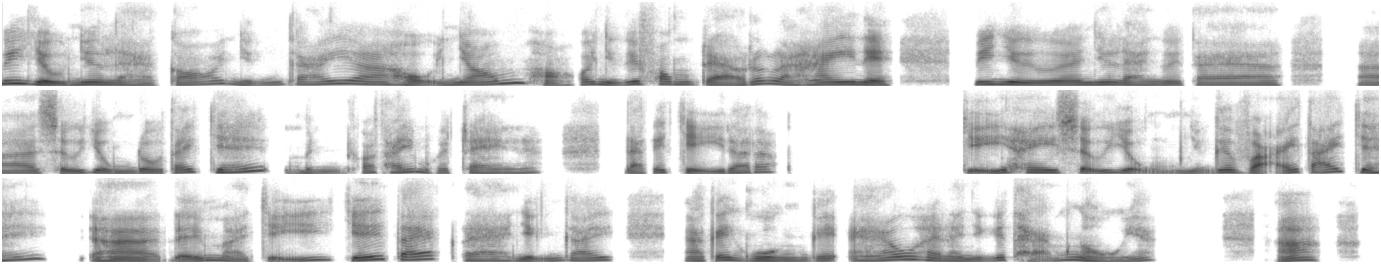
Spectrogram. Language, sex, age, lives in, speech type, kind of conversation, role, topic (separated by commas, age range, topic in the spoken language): Vietnamese, female, 45-49, Vietnam, conversation, podcast, guest, Bạn thấy mạng xã hội ảnh hưởng đến phong cách như thế nào?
